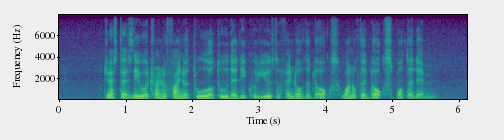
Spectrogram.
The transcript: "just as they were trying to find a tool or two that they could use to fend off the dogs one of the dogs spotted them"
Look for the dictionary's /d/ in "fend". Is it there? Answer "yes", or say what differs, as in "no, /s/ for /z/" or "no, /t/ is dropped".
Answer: yes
